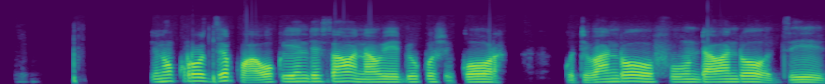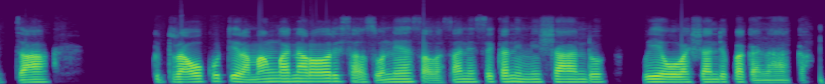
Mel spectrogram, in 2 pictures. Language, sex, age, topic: Ndau, male, 18-24, education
